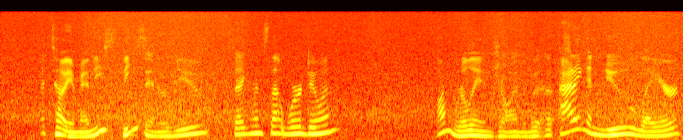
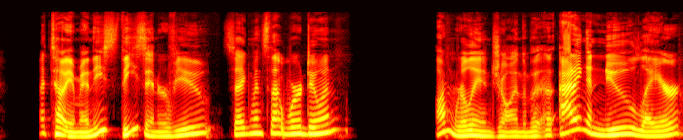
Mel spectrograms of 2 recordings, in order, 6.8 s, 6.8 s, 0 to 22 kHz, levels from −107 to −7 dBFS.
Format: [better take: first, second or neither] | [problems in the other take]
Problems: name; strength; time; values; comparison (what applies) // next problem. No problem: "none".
second | hiss; loud; throughout; 7 dB below the speech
